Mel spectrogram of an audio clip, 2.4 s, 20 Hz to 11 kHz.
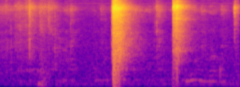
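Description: A UK Arms 8946 spring-powered airsoft pistol firing a BB: a sharp pop about a second in, followed about half a second later by a second, similar snap.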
